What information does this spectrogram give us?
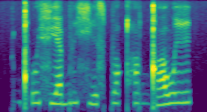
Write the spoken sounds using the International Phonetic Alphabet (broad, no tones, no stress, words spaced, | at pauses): ǃʼṳfʲæbi̤ çi̤spo̤ qʰo̤ɡ͡ǃɒwi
